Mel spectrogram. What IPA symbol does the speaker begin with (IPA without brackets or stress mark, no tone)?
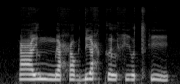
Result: ʕ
